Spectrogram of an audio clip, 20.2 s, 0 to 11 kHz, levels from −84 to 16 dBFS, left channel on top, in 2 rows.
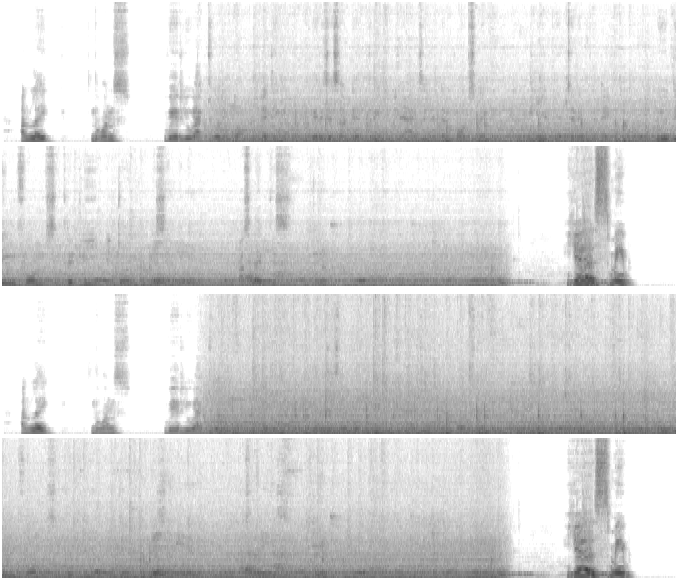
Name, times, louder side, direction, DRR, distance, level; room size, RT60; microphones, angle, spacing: voice 1, 0.3-0.7 1.3-1.9 2.4-4.3 4.6-7.3 7.8-9.2 9.8-12.9 13.7-14.4, left 3 dB, 50° left, 0.7 m, -33 dB
Subway metro underground, 2.9-17.7, right 3 dB, 85° right, 0.6 m, -28 dB
voice 2, 17.2-18.0 18.6-19.5, right 2 dB, 5° left, 0.9 m, -22 dB
3.0 x 2.4 x 2.2 m
head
